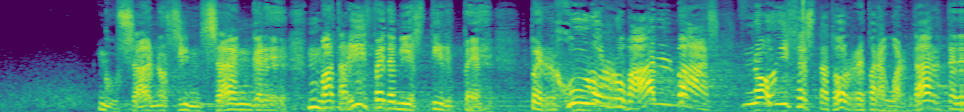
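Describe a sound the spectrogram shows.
A man shouts angrily and with passion.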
